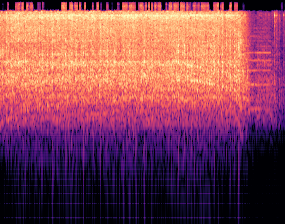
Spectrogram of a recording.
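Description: A Redcat Racing Blackout XTE RC car's electric motor runs in reverse, a steady, loud mechanical whine and rattle that holds for about three seconds before winding down and fading.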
